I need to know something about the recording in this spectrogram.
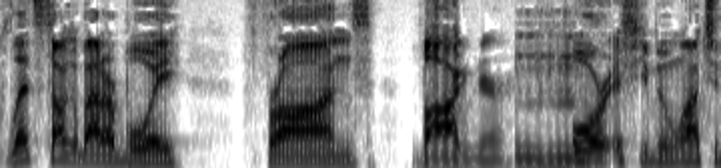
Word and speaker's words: Franz Wagner: watching the espn broadcast his name might be franz wagner it might be franz wagner it might be franz wagoner it just depends but they certainly don't know how to say franz wagner which is the correct pronunciation of his name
